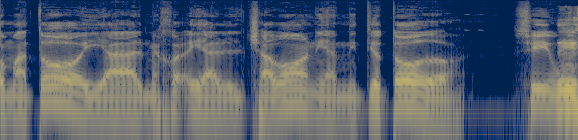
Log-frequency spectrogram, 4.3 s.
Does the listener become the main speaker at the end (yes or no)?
yes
